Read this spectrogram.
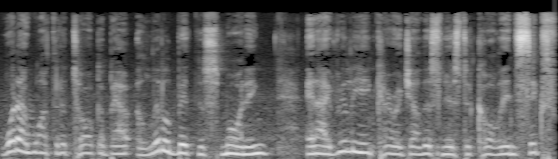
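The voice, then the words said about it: Hoarse, weak voice. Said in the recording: “I'm sorry that I've lost my voice the way I have. I'm feeling a little bit under the weather”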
